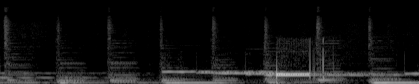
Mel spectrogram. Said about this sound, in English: Oh, look at those fingers fly over the dials. Someone is just about to hear the phone ring. Ringy dingy.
